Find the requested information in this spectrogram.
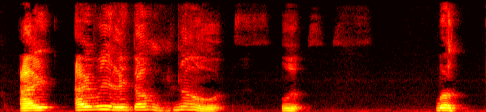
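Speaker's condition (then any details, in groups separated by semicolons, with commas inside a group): Cerebral palsy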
